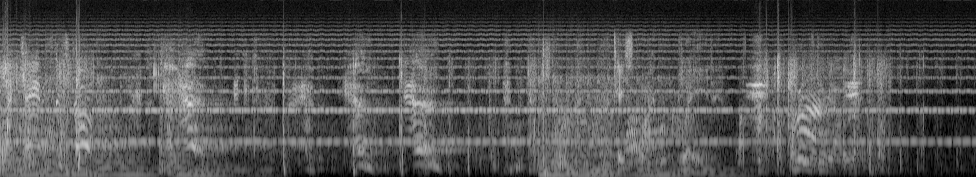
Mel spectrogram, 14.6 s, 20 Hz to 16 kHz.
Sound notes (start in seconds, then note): 2.4 grunting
